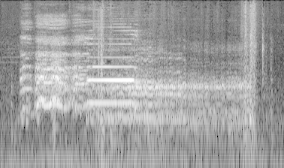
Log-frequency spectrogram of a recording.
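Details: Farmyard cockerel crowing among hens: a loud, drawn-out, harmonically rich crow holding steady then sliding lower and fading, ending with a brief burst of wing flapping or rustling.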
